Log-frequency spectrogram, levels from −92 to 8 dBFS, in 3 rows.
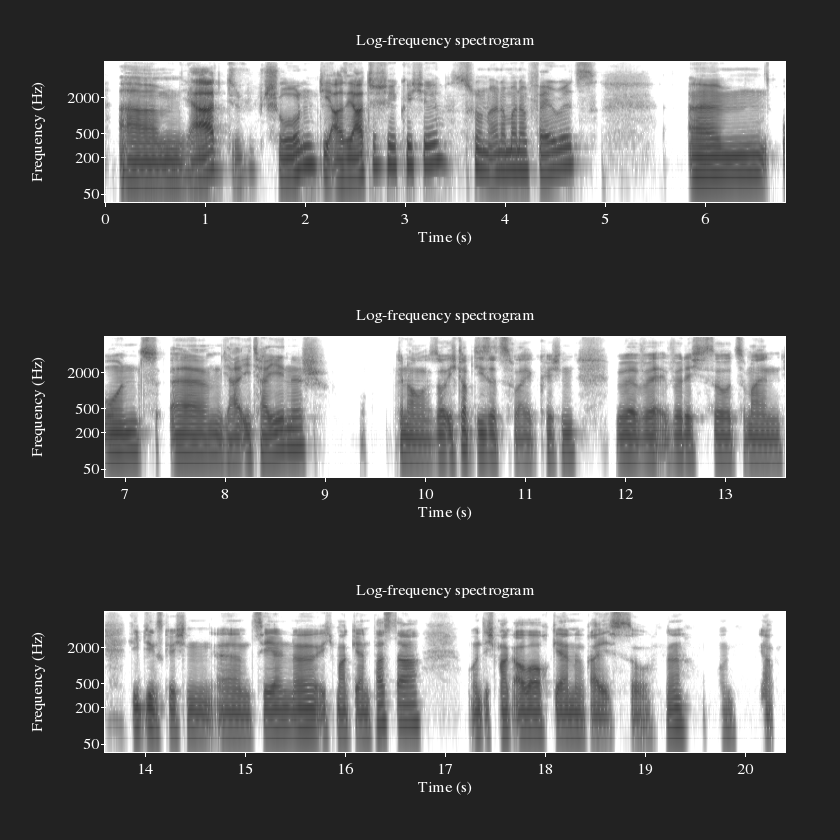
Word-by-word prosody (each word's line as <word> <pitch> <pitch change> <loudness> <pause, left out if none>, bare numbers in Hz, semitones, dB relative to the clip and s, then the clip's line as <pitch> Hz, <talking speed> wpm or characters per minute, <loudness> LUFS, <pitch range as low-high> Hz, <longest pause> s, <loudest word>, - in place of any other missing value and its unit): Ähm, 85 0 +2
ja, 90 +8 +9
d 125 -6 -11 0.2
schon. 120 +11 +1
Die - - 0
asiatische 115 - +4
Küche 155 +3 -1
ist - - -8
schon 130 -5 -1
einer 120 +3 0
meiner 125 0 +1
Favorites. 140 +6 -2 0.9
Ähm, 105 0 +3
und, 100 +2 +1
ähm, 95 -1 +2
ja, 85 +1 -1
Italienisch, 105 +7 -1 0.7
genau, 85 -2 -2
so. 90 +4 -1
Ich 90 - -2
glaube, 110 - -1
diese 95 -2 -1
2 80 0 -4
Küchen 95 +5 -7 0.4
wü 90 -2 0
wü 90 -3 -1
würde 90 0 0
ich 90 - -3
so 85 -1 -1
zu 85 - -8
meinen 80 -1 -3 0.3
Lieblingsküchen, 90 -5 -3
ähm, 85 -1 -2
zählen, 90 +3 +1
ne, 95 +1 +3
ich 90 - -7
mag 85 -2 -2
gern 80 -1 -2
Pasta 115 0 +1 0.4
und - - -6
ich - - -2
mag 90 -1 0
aber 90 0 +4
auch 90 0 -1
gerne 85 -1 -1
Reis 75 -1 0
so, - - -7
ne, 95 +1 -2 0.3
und, 85 -2 -13 0.2
ja. - - -6
95 Hz, 145 wpm, -25 LUFS, 85-110 Hz, 0.9 s, ja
